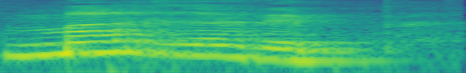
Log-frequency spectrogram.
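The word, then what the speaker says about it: مغرب: pronounced in Arabic as maghrib. Maghrib. Maghrib. Not maghrib. Maghrib. Maghrib. It's very difficult to pronounce because there's the ghain, letter ghain.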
